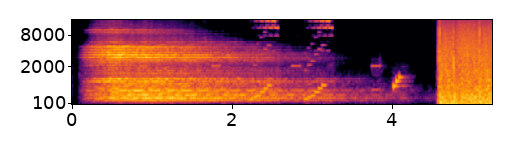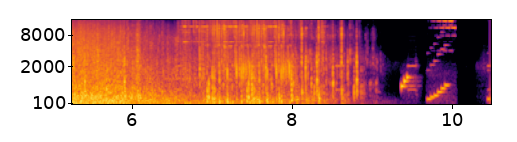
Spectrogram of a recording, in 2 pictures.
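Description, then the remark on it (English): A steady electronic tone fades out, then a single loud explosion bursts in and roars for several seconds before cutting off, followed by a few short squeaky chirps. “Oh, just an explosion.”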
